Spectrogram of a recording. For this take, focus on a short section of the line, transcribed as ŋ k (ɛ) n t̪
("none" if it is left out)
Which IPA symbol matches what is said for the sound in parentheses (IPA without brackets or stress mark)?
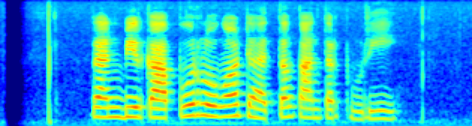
a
